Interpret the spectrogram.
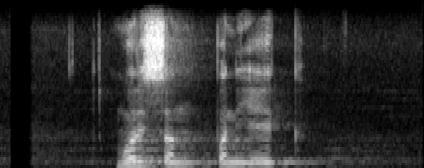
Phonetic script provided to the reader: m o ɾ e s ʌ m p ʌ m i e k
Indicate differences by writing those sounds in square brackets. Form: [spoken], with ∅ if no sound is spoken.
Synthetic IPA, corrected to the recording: m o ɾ [i] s ʌ [n] p ʌ [n] i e k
